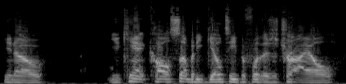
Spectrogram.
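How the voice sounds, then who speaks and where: Bright-voiced man running a tabletop game. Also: fairly low pitch, a little fast, no echo. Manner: relaxed, many fillers. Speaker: dungeon master.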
